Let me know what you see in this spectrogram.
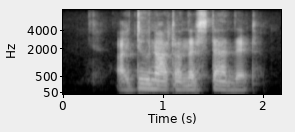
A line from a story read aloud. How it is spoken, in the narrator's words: he muttered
